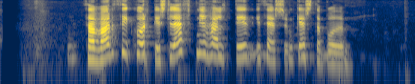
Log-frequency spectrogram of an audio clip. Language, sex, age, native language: Icelandic, male, 11, Icelandic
